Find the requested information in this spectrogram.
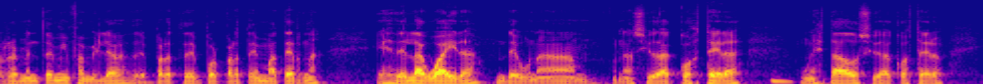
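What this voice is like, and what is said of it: Venezuelan Spanish accent. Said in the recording (Spanish): “por mi acento y por mi forma de hablar, pues quizás lo reconocen, soy de Venezuela”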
